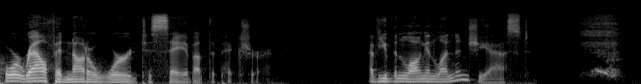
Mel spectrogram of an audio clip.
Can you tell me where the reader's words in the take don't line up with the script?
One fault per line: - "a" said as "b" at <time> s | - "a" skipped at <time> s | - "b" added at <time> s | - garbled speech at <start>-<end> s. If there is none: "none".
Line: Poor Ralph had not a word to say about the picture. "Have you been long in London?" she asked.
none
